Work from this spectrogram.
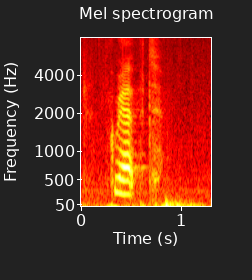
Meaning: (verb) simple past and past participle of grip; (adjective) 1. excited; mesmerized 2. Having a grip, or grips 3. Afraid; too anxious to continue a climb
- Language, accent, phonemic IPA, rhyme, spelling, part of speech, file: English, US, /ɡɹɪpt/, -ɪpt, gripped, verb / adjective, En-us-gripped.ogg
